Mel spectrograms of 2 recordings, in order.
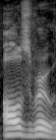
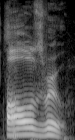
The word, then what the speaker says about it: Alsruhe: It's Alsruhe, like balls without the B and kangaroo without the kanga. Alsruhe.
